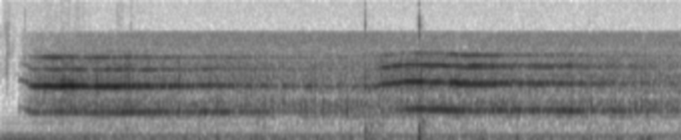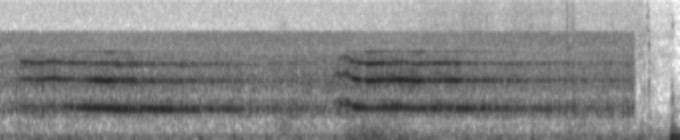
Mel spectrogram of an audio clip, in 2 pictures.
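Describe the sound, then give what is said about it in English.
A male humpback whale sings a courtship song: long, rising and falling tonal moans in four drawn-out phrases, steady and fairly loud, with no other sounds around them. “The next sound you'll hear is a humpback whale male singing a courtship song.”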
